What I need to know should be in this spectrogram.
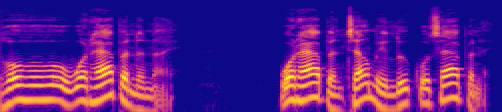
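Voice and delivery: high, lightly voiced worried mother; mock concerned mom. Mom asking Luke what happened tonight, mock concern. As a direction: imitate a mom urgently questioning her son.

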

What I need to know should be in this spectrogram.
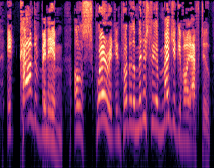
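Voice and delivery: loud, high, agitated rant; fast, frantic protesting; Hagrid, ranting. A narrator's reading. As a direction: rant on without letting anyone interrupt. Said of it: "Hagrid went ranting on".

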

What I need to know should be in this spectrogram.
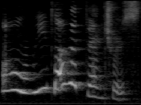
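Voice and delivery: excited storybook bear; enthusiastic. A narrator's reading. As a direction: gush with quick delight. Bear delighted by adventure.

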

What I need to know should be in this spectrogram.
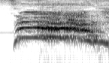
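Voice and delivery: high, very loud yell; hammed-up alarmed scream; acted panicked shout. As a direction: shout it to shut down the scare. Retold panic at seeing shadow.

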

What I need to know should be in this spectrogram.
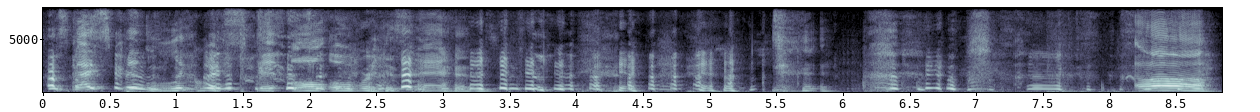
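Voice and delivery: high laughing, half shouting; laughing in disgust. Real, not acted. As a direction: laugh while recoiling. Friend spits everywhere.

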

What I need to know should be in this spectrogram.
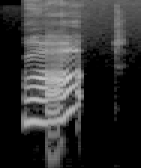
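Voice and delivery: put-on high feigned-innocent old woman; innocent old gossip. A narrator's reading. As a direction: play dumb, voice pitched high. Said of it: "she said".

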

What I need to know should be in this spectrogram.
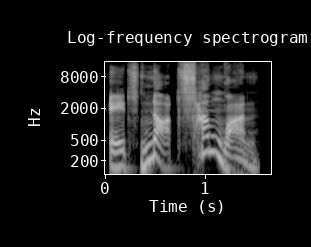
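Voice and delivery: emphatic irritated correction; hissed objection. A narrator's reading. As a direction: hiss the correction, word by word. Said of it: "he hissed".

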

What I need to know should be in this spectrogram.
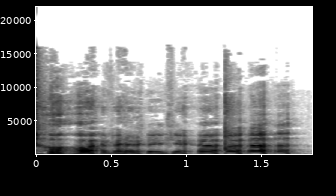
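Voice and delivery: ordinary delivery

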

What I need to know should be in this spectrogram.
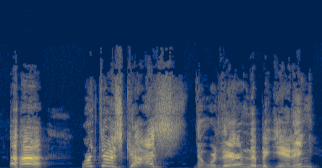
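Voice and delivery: sudden realization. Retold or imitated. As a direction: burst out with a loud, high-pitched question. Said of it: "I went".

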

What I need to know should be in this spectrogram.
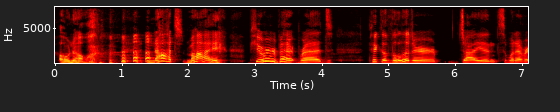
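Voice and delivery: loud, laughing mock protest; husband's protest. Wife retelling husband defending the dog, loud and laughing. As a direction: play the offended dog owner, loud. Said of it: "And my husband was like".

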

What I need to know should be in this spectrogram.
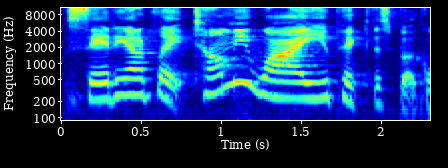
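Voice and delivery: usual speaking voice

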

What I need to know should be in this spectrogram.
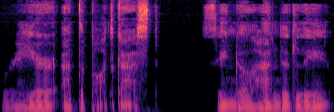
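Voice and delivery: slow, soft, breathy podcast greeting; ASMR voice. Pretend. [name] performing an ASMR intro on request, slow and soft. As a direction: ease into it like an ASMR video. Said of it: "let's hear it anyway".

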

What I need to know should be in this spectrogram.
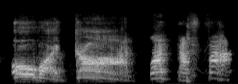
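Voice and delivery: slow, shocked outburst; stunned disbelief. Retold or imitated. Reacting to the woman's devotion, shocked exclamation.

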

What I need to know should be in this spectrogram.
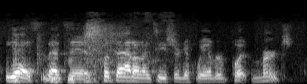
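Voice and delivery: ordinary talk

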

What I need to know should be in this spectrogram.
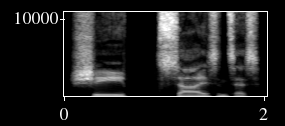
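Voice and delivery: ordinary talk

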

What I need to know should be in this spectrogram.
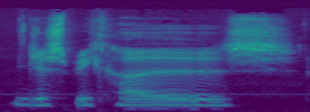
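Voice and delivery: very slow, dragged-out words; drawn out. Shown as a demonstration. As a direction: stretch each word lazily. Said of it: "repeats phrase, drawn out first".

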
